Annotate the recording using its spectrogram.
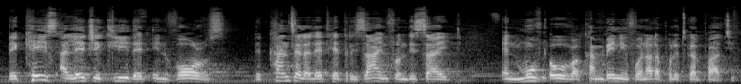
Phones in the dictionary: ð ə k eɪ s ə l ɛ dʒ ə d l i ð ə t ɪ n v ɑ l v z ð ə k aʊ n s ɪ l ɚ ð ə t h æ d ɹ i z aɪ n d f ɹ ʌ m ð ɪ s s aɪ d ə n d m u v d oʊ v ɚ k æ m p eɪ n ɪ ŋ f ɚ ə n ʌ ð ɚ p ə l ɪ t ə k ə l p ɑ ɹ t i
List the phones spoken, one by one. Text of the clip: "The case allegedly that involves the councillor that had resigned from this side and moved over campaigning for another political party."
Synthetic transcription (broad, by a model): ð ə k eɪ s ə l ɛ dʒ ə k l i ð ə t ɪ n v ɑ l v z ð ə k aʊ n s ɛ l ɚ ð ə t h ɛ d ɹ i z aɪ n d f ɹ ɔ m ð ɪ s s aɪ d ə n d m u v d oʊ v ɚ k æ m p eɪ n ɪ ŋ f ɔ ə n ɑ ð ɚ p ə l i t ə k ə l p ɑ t i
